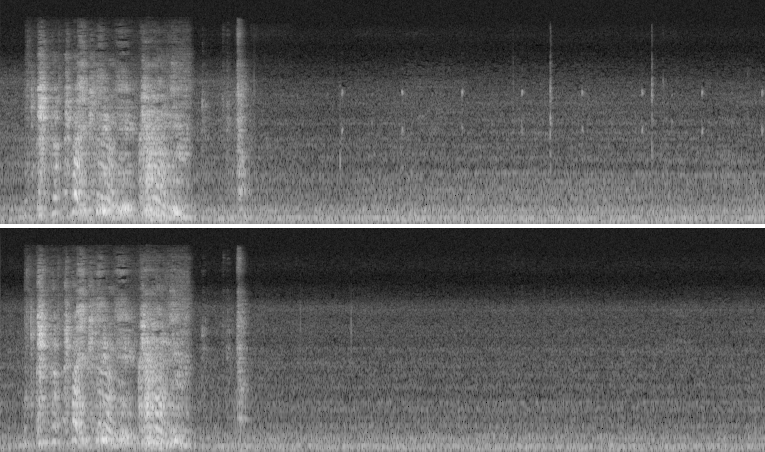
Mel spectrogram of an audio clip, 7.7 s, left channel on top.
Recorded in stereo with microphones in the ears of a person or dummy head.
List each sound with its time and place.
0.2 s throat clearing: 45° right (ahead or behind), 1.2 m
2.0 s a microwave: 5° right (ahead or behind), 0.8 m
